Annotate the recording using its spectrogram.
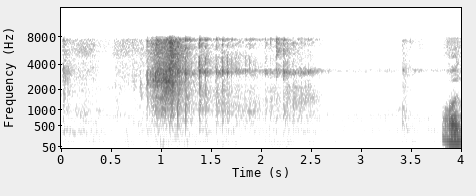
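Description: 3D-printed plastic spinning top launched onto a ceramic tile floor: a clattery rattle about a second in, then a thin, steady, high whirring ring as it spins, which stops shortly before the end.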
